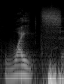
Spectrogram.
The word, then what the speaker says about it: Weisz: His name is spelled W-E-I-S-Z, but it's pronounced Whites, as I understand.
